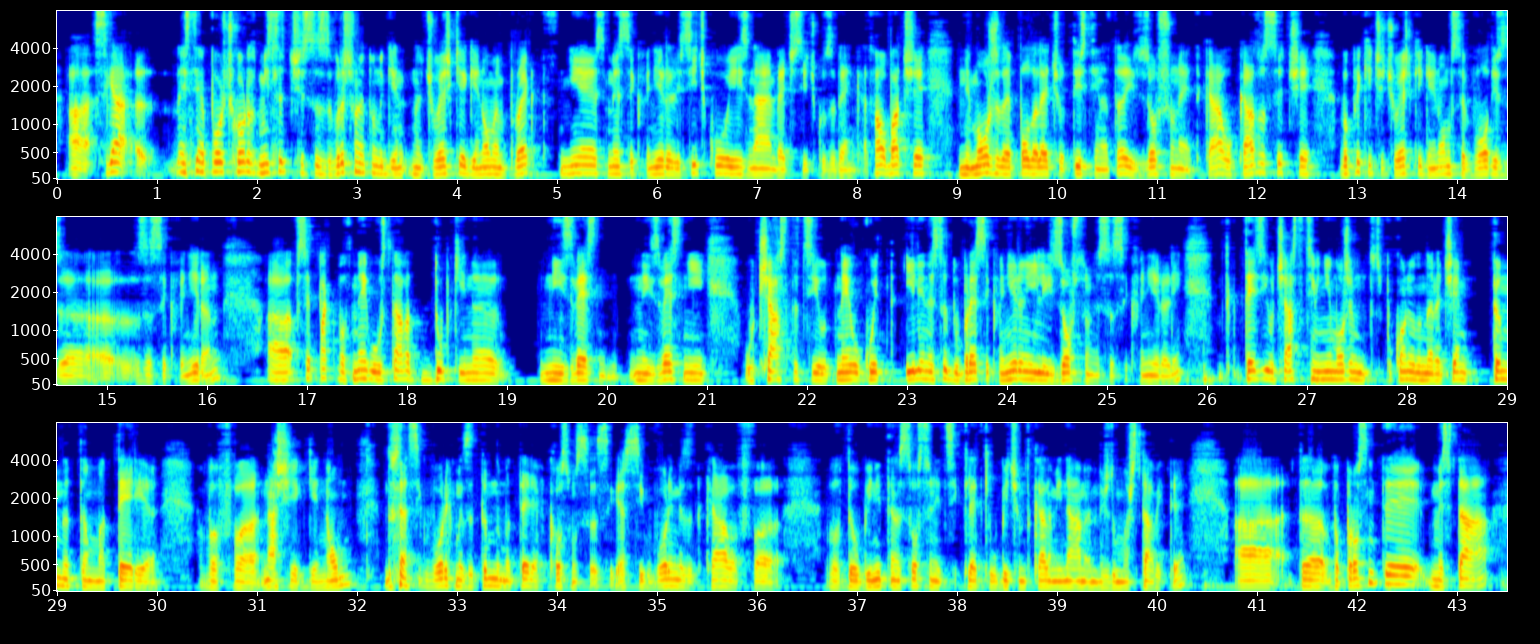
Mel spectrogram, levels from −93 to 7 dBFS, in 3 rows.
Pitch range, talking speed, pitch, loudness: 110-135 Hz, 165 wpm, 125 Hz, -23 LUFS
